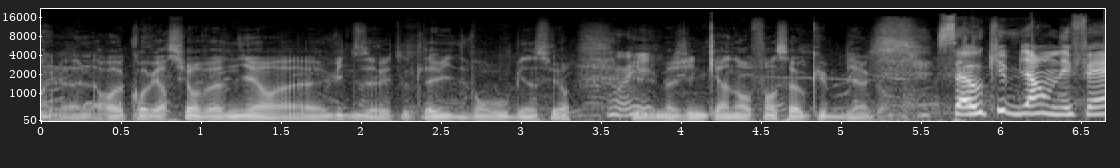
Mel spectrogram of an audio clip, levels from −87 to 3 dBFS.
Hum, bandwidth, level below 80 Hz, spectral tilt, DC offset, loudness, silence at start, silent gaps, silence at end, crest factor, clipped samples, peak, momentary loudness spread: none; 17.5 kHz; -40 dBFS; -5 dB/octave; under 0.1%; -20 LUFS; 0 s; none; 0 s; 20 dB; under 0.1%; 0 dBFS; 13 LU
